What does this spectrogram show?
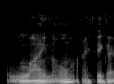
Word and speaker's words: Lionel: Not, Lionel.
